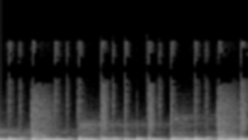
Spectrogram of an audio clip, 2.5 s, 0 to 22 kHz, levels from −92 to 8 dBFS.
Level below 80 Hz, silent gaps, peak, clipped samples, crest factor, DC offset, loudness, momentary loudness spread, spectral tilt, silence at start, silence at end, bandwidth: -22 dBFS; none; -10 dBFS; under 0.1%; 10 dB; under 0.1%; -25 LUFS; 3 LU; -6.5 dB/octave; 0 s; 0 s; 15 kHz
